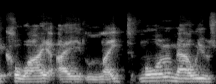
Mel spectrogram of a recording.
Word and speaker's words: Kauai: Probably, though, I would say Kauai I liked more.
